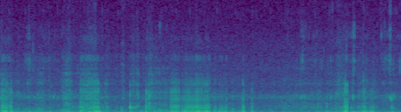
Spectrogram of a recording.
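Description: Wind buffeting the microphone over water, with scattered short splashes and knocks as a hooked fish is drawn in to the surface.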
